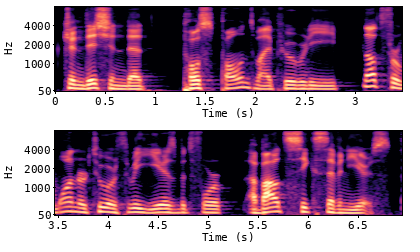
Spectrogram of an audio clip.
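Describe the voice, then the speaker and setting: A man's voice: medium pitch, clear, resonant tone. A young adult man from Belgium, a dating coach, tells a candid, blunt and self-deprecating personal story straight to camera.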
